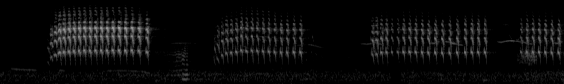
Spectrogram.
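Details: Wild Guira cuckoo cross-singing: four loud bursts of fast, grating, evenly pulsed notes, each about a second long, separated by short silences, alternating between stronger and weaker singers.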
